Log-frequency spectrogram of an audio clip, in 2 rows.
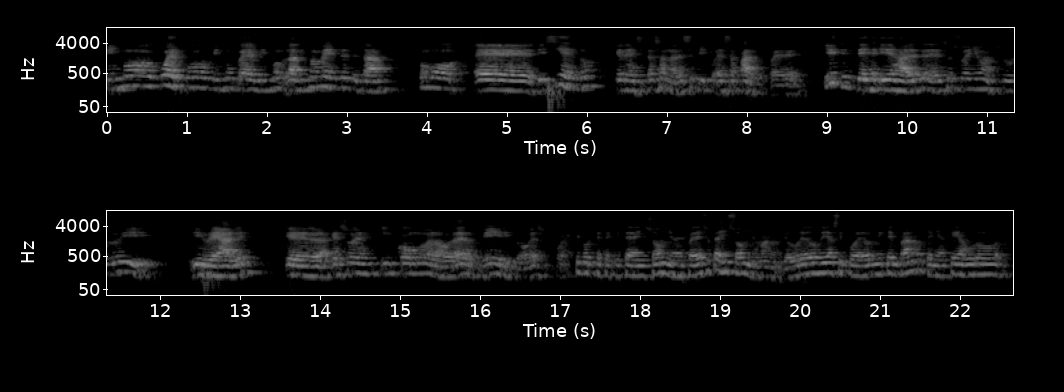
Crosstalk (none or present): none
